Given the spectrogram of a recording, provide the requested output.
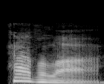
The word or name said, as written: havilah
